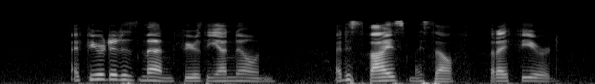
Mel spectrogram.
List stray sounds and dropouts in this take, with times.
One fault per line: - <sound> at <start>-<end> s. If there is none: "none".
none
